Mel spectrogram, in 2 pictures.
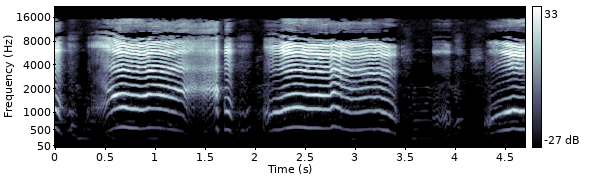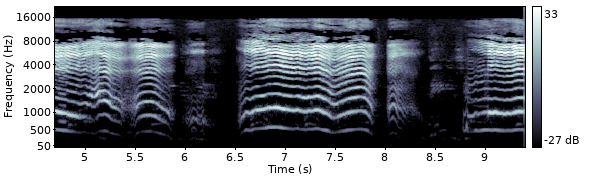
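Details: Infant crying loudly and rhythmically in repeated bursts of about two seconds, with catch breaths between, in a small room.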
